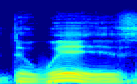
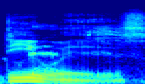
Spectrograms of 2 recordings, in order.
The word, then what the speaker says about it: DeWiz: Says, I just have to say it's DeWiz, not D-Wiz. Okay, I got you.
